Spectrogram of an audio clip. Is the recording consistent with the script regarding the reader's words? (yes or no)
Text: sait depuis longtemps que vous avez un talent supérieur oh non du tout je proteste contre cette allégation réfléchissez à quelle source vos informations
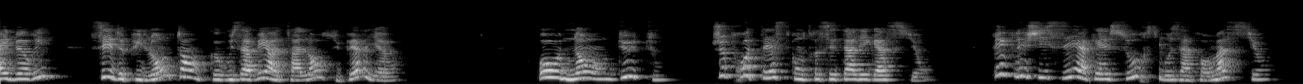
yes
